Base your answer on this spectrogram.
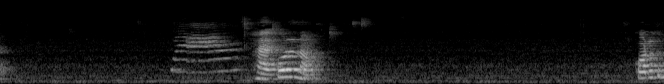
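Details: Domestic cat indoors in a small room while a woman coaxes it to pee: two drawn-out, harmonic meows, the second louder and falling in pitch, with her speech close by and a quiet pause before she speaks again.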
